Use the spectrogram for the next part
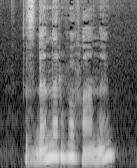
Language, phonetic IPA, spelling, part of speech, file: Polish, [ˌzdɛ̃nɛrvɔˈvãnɨ], zdenerwowany, adjective, LL-Q809 (pol)-zdenerwowany.wav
